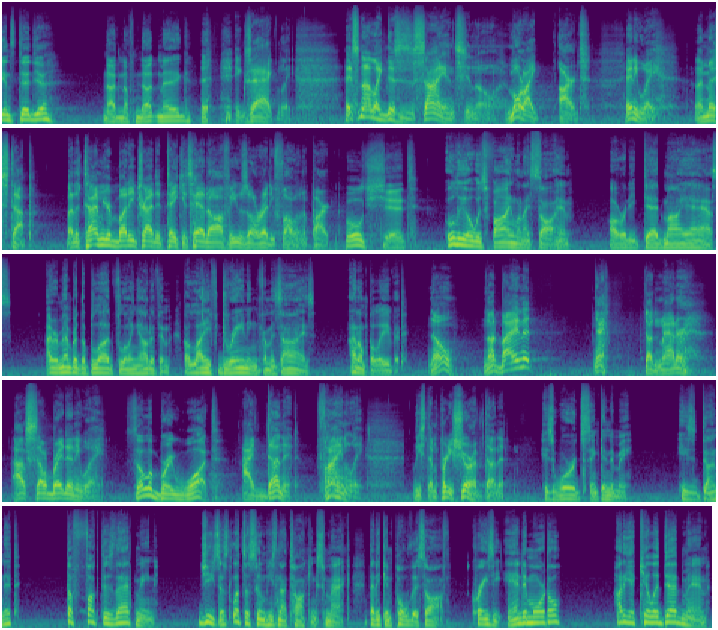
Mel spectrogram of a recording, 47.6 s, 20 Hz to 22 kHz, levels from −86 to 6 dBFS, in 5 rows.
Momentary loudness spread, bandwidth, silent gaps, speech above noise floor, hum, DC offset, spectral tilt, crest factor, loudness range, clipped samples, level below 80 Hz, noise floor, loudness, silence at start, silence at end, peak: 14 LU; 18.5 kHz; none; 30 dB; none; under 0.1%; -5 dB/octave; 16 dB; 4 LU; under 0.1%; -40 dBFS; -45 dBFS; -16 LUFS; 0 s; 0.05 s; 0 dBFS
